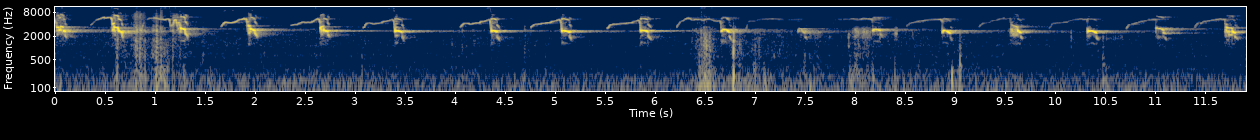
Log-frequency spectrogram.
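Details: Lesser spotted eagle in a spruce in Zemgale, Latvia, August 2021: a long series of sharp yelping notes, each led by a thin rising whistle, repeated about every 0.7 seconds, with some rustling early on.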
